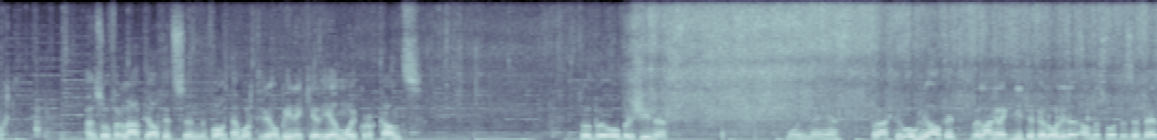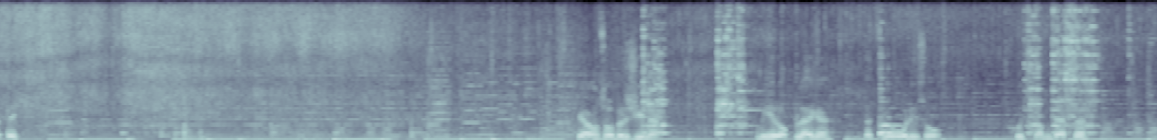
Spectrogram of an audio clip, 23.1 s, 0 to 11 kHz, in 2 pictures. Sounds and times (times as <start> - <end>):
Sizzle: 0.6 - 23.1
Frying (food): 1.7 - 23.1.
